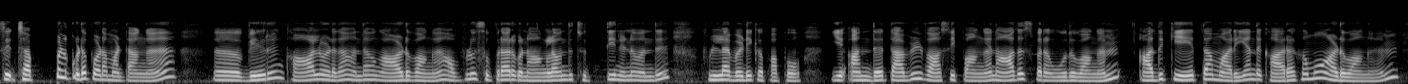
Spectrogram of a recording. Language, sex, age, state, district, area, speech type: Tamil, female, 18-30, Tamil Nadu, Thanjavur, rural, spontaneous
